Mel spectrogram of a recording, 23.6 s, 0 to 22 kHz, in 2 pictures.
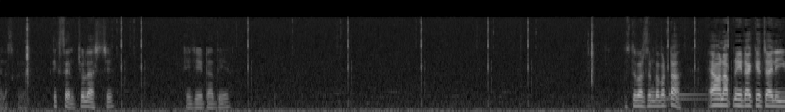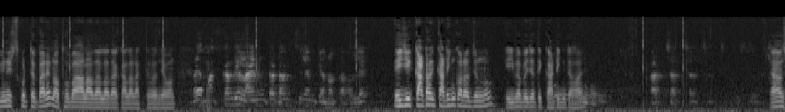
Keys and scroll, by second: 8.8 Delete, 9.7 alt+space, 11.4 space.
